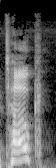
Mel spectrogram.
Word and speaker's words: toque: T-O-Q-U-E, I think. – Right, T-O-Q-U-E. But it's pronounced toke, like take a toke.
